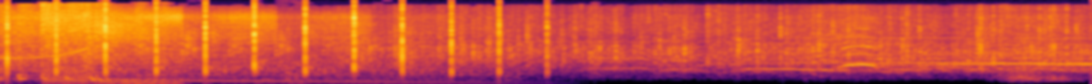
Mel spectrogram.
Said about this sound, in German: Heute ist er da im Seal City im Kino und er wird fünfmal zu uns preachen. Lass uns einen Applaus geben für den Mike Bilwachi im Seal City.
